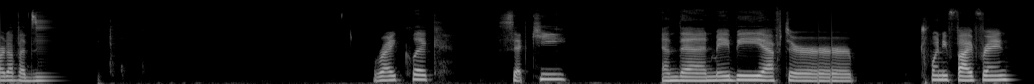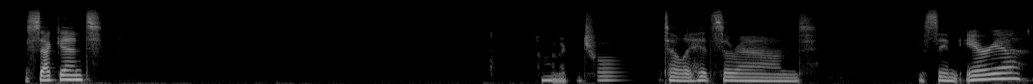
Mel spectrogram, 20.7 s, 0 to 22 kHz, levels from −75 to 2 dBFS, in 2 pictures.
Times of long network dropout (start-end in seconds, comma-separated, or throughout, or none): 0.37-0.99, 10.06-10.61, 16.37-17.06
